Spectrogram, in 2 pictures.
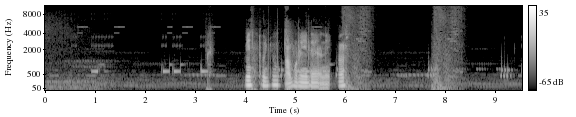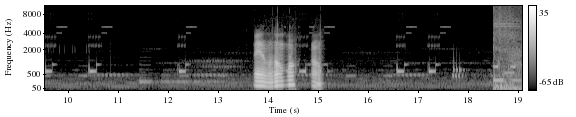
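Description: Soft menu beeps blip now and then.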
